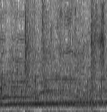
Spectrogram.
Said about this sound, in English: From Hollywood, California, Harmontown is now in session. Won't you please keep those applause going and welcome to the stage the mayor of Harmontown, Dan Harmon.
